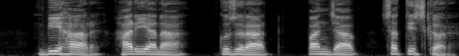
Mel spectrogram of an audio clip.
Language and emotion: Bodo, neutral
